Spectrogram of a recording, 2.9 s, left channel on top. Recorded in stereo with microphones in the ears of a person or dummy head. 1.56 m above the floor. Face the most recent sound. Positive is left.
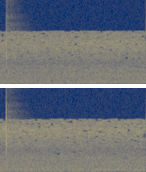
turn(degrees=-20)  # may be behind; listen again after turning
